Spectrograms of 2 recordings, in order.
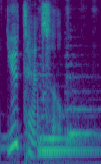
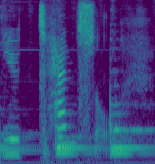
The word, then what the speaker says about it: utensil: this word okay so some of you pronounced it this way you cancel you cancel utensil just say utensil there so the stress should be off the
